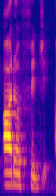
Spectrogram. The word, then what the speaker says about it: autophagy: I think a great place to start is to talk about, and I hope I'm saying this right, autophagy? – Yes, you did a great job.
